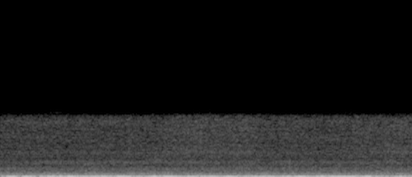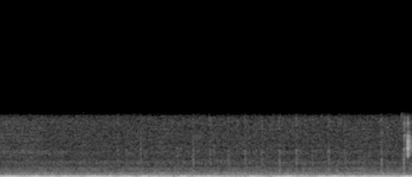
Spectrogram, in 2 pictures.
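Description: Steady low hum of constant pitch, loud and unbroken: background noise running under the recording.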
